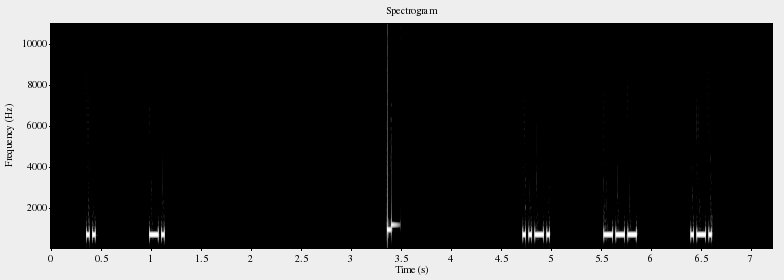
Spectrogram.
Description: Morse code, heard as a keyed tone, about 40 wpm, spaced as for 14 wpm, 690 Hz. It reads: IN FOR
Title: 6x Character Spacing - Top 200 Words - 40wpm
